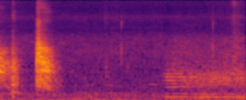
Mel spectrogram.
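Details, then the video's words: Starling mimicking coughing: a faint short rasp followed by one louder harsh, breathy cough-like burst, then quiet with low background hum. "BURUNG JALAK BISA NGOMONG "UCAP SALAM DAN BATUK""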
